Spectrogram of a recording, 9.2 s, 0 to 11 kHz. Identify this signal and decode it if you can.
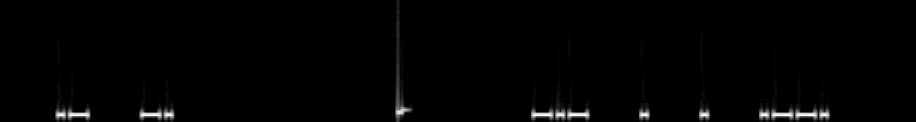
Morse code, heard as a keyed tone, about 20 wpm, spaced as for 11 wpm, 700 Hz. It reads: AN KEEP
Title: 3x Character Spacing - Top 300 Words - 20wpm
